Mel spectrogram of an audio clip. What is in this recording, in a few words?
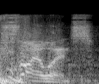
fall; beelzabub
